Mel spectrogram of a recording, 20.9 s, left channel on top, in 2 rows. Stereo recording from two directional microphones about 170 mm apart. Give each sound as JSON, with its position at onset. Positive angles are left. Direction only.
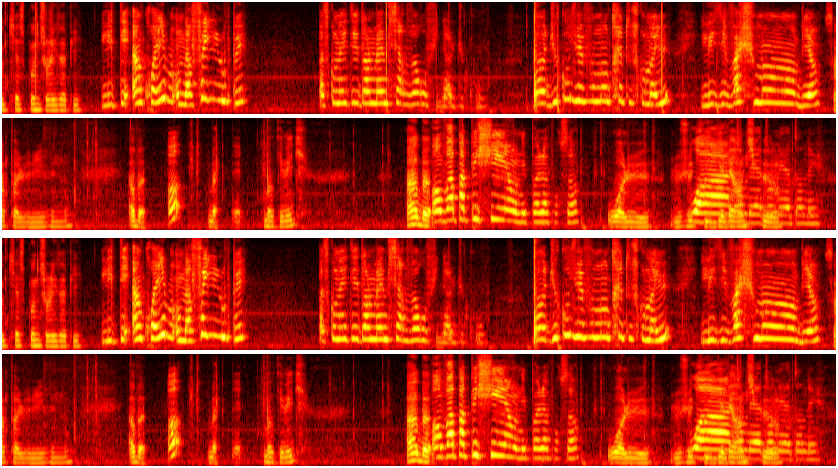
{"t": 0.0, "sound": "speech", "side_deg": -10}
{"t": 1.2, "sound": "a woman's voice", "side_deg": -45}
{"t": 6.8, "sound": "a woman's voice", "side_deg": -45}
{"t": 10.2, "sound": "speech", "side_deg": -10}
{"t": 11.6, "sound": "a sound", "side_deg": -5}
{"t": 13.1, "sound": "speech", "side_deg": 0}
{"t": 15.4, "sound": "speech", "side_deg": -5}
{"t": 16.0, "sound": "a woman's voice", "side_deg": -45}
{"t": 18.0, "sound": "speech", "side_deg": -5}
